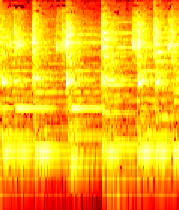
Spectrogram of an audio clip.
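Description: Marimba ensemble with keyboard and percussion playing a lively tune, sharp struck notes falling on a steady beat of about two a second.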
